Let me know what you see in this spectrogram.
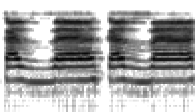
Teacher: ujung lidah harus bertemu dengan ujung gigi seri bagian atas ya. Keluarkan sedikit ujung lidahnya. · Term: huruf dzal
